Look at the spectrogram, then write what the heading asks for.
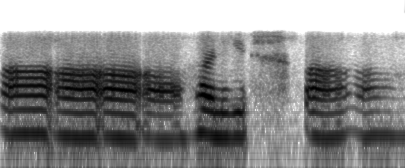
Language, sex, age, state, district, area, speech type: Assamese, female, 18-30, Assam, Golaghat, urban, conversation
